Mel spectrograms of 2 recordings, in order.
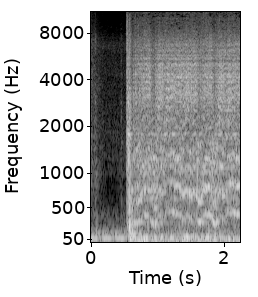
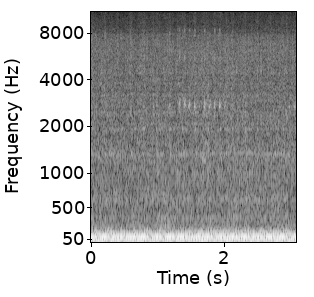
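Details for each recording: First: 1979 Chevy C10 sat 5 years, fresh fuel added, key on with power at coil: starter spins steadily with hissy whirring churn but never fires; no spark, traced to damaged wires from the ignition or control module. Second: 1979 Chevy C10 V8 after sitting 5 years: steady low rumble ticking over evenly with no knocks or misses, faint high whistle in background; normal idle.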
